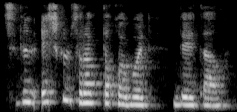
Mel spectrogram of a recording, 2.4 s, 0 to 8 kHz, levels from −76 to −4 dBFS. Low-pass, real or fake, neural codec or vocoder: 7.2 kHz; real; none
